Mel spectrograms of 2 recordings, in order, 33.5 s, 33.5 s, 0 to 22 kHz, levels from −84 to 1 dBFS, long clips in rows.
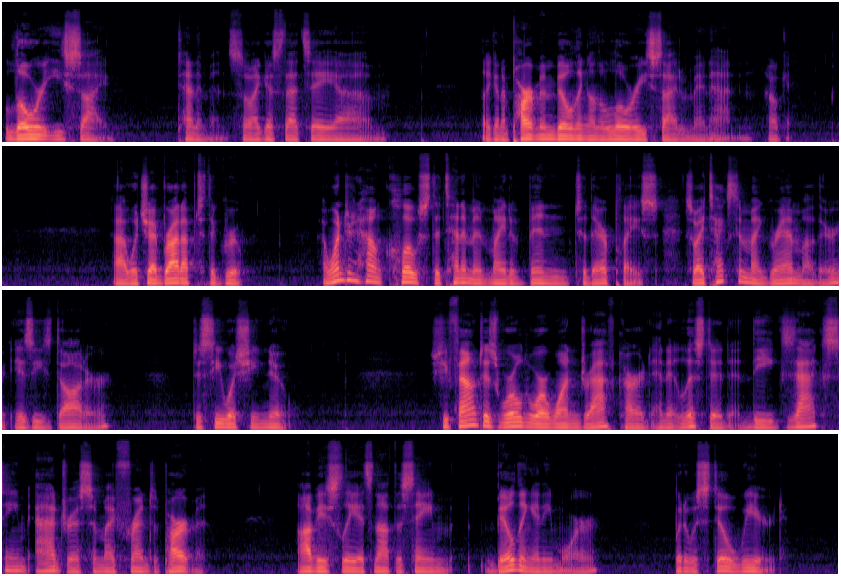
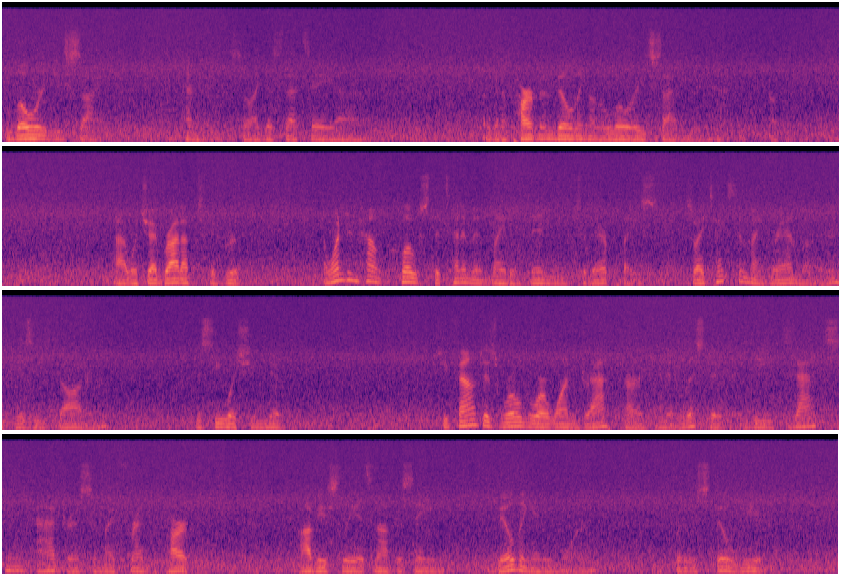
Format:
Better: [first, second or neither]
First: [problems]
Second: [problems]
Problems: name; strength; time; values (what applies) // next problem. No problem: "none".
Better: first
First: none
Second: hiss; loud; throughout; 1 dB below the speech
